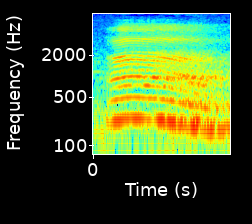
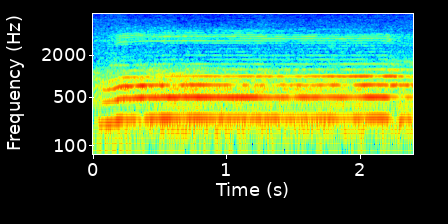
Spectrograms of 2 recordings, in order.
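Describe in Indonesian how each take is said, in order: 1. Vokalnya tipis, ringan, dan terbuka. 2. Vokalnya berat, penuh, dan membulat. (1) "itu tipis" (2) "kalau tebal, oh, kayak gitu"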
